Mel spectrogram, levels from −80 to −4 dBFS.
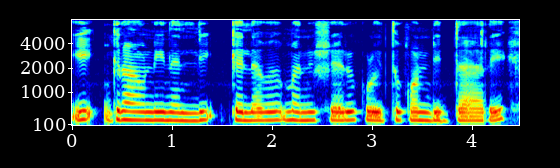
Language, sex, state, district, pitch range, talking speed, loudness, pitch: Kannada, female, Karnataka, Bidar, 220-230 Hz, 80 wpm, -16 LUFS, 225 Hz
